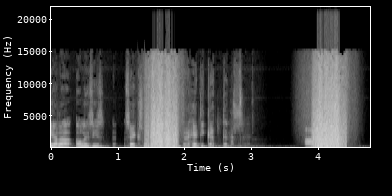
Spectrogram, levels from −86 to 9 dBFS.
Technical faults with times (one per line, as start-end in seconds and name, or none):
1.24-2.12 wireless microphone noise hit
3.64-4.68 wireless microphone noise hit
